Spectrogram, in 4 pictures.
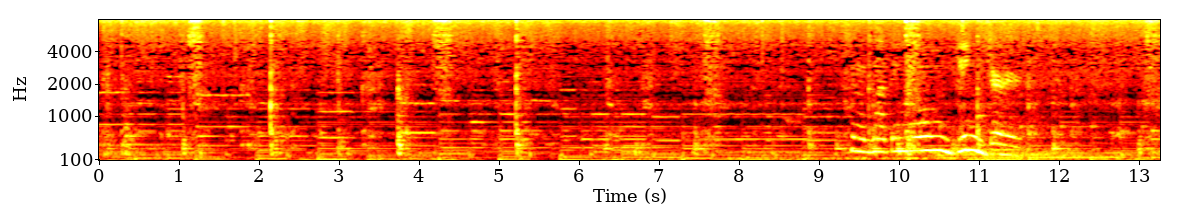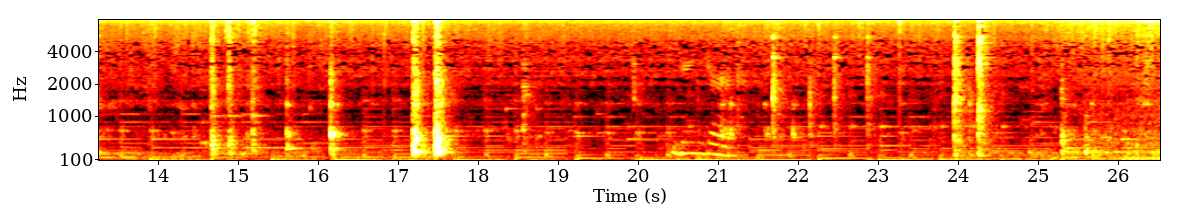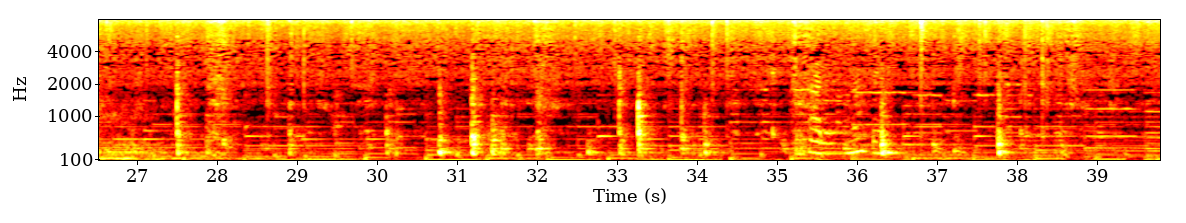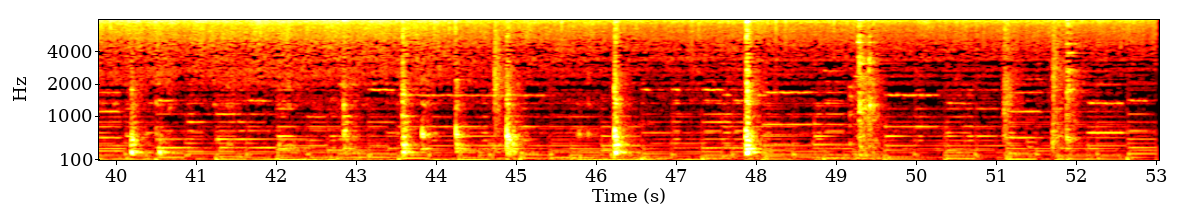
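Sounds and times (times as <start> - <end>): spatula scraping and knocking pot: 0.0 - 18.8, 21.1 - 23.1, 24.0 - 41.5, 42.7 - 45.3, 51.1 - 52.2
onion sizzling in hot oil: 0.0 - 53.0.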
